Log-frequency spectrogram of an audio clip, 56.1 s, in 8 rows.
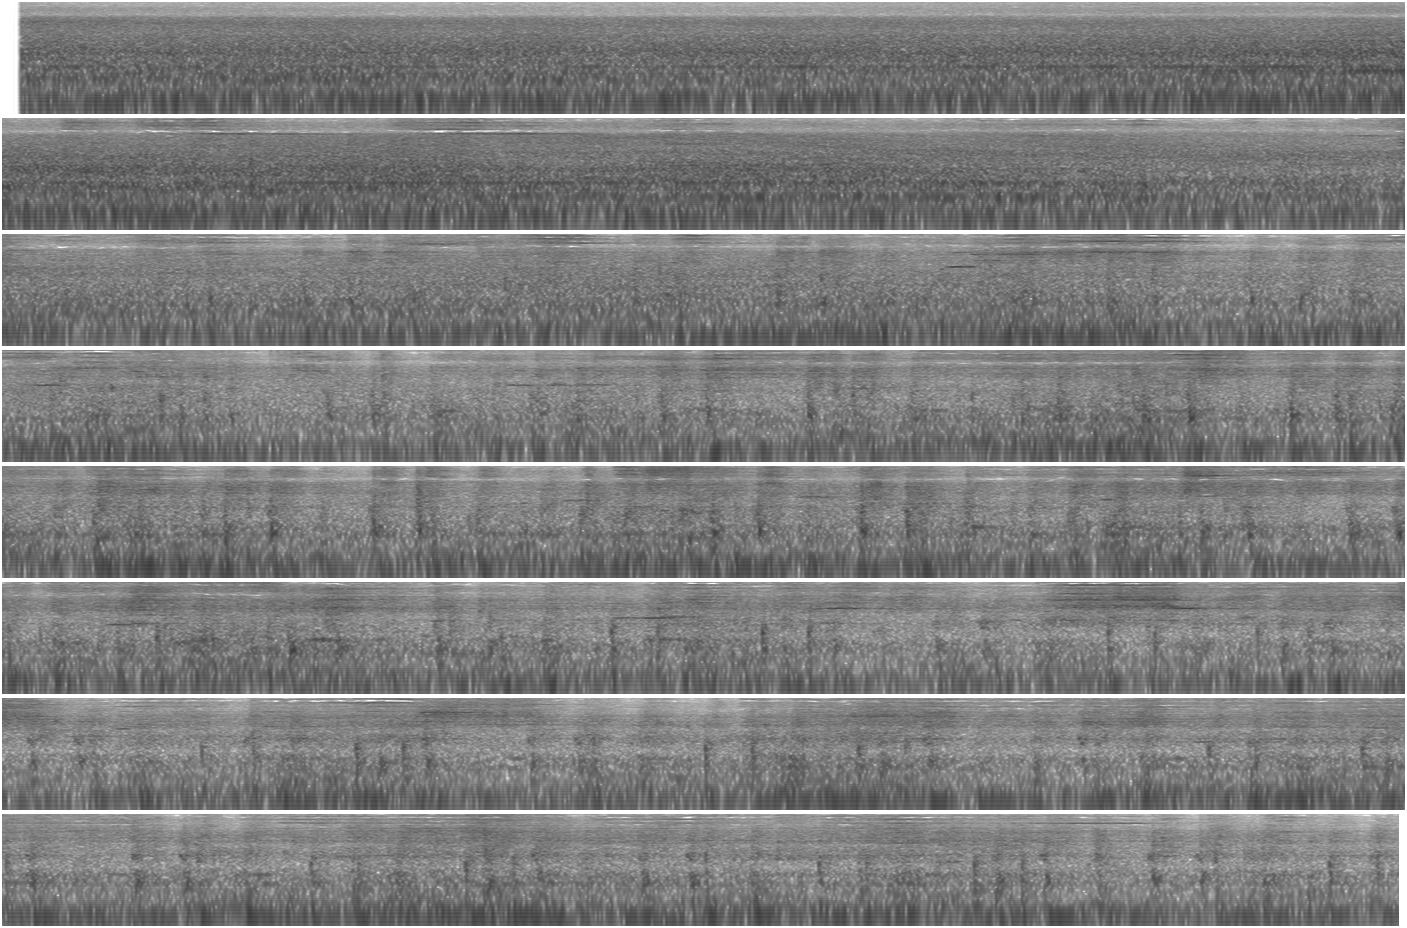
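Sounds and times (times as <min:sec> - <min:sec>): freight train wheels rumbling: 0:00.1 - 0:56.0
high-pitched wheel squeals: 0:18.7 - 0:20.1, 0:21.1 - 0:22.8, 0:40.2 - 0:44.9.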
